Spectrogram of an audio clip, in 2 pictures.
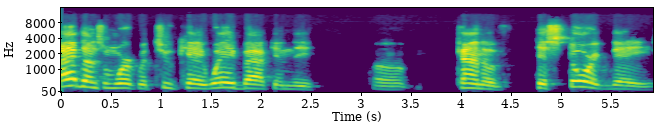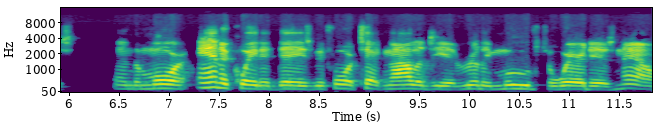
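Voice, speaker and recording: A normal speaking voice with ordinary pitch variation at a fairly slow pace. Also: man, fairly high pitch for a man. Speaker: NBA 2K commentator and former NBA player and broadcaster. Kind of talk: casual interview answer.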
